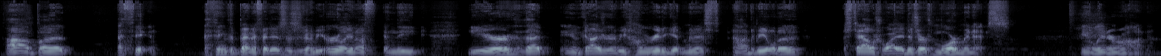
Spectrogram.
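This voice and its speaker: A man giving casual sports analysis as a podcast co-host, in a halting, conversational way. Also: fairly low pitch, flat delivery.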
